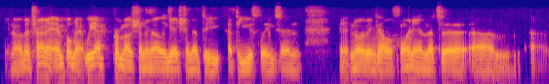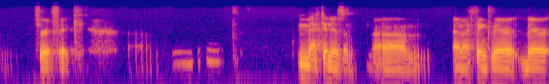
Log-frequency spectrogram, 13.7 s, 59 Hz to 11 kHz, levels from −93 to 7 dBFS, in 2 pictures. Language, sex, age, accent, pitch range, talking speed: English, male, 20-39, American, 85-105 Hz, 155 wpm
